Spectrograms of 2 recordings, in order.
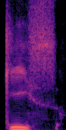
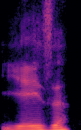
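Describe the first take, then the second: First: The word begins with a hard g sound. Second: The word begins with a y sound. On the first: The speaker calls it wrong. "you might pronounce it geese or something" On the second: The speaker calls it right. "you would actually pronounce it Yeze"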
